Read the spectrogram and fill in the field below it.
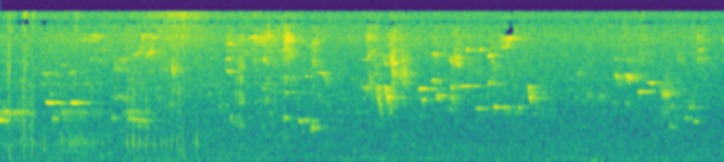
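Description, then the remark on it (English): A tui, a bird endemic to New Zealand, sings in the Otari bush in Wellington, New Zealand. It gives a varied run of bright whistles, pure tones and short clicks and chirps, continuing steadily over a soft, airy background with no voices. “And we're listening to the fantastic endemic bird known as the tui that lives in Wellington and surrounding areas.”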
